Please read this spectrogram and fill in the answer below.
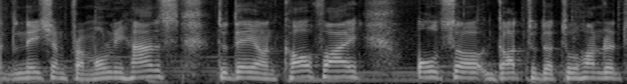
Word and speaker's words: Ko-fi: I think it's Ko-Fi, that pronunciation, but I think it comes from the concept of buying a coffee to someone.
